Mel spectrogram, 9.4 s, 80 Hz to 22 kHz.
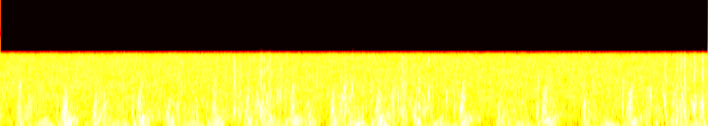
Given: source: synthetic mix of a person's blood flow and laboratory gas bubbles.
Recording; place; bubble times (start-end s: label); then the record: Doppler ultrasound of blood flow; precordium
3.06-3.23 s: bubbles
3.31-3.80 s: bubbles
4.05-4.29 s: bubbles
4.42-4.92 s: bubbles
5.18-5.76 s: bubbles
5.92-6.00 s: bubbles
8.59-9.44 s: bubbles
From the record:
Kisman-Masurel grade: 332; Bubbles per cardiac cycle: rolling drumbeat, 9 or more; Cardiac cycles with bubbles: 50 to 99%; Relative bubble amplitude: moderate (0.250 to 0.450); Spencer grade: 3 (all of the cardiac periods contain showers or single bubble signals, but not dominating or overriding the cardiac motion signals); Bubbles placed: only in the low amplitude regions of the cardiac cycle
